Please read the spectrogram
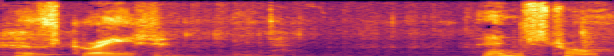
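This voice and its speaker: Bright, animated older man bantering. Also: on the low side, extremely slow, a little hiss or hum. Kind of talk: casual banter.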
